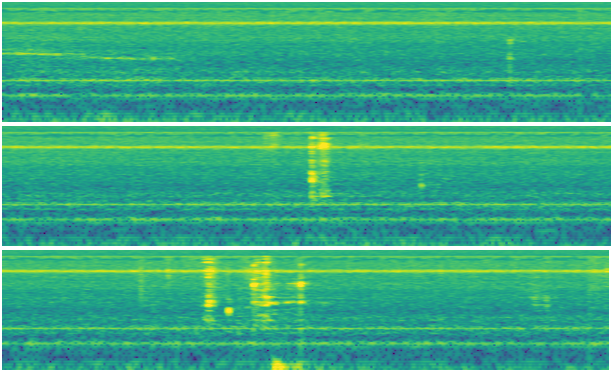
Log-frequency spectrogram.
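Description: Near silence: room tone with a faint steady hum and a few faint small ticks, one slightly louder low knock about ten seconds in.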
